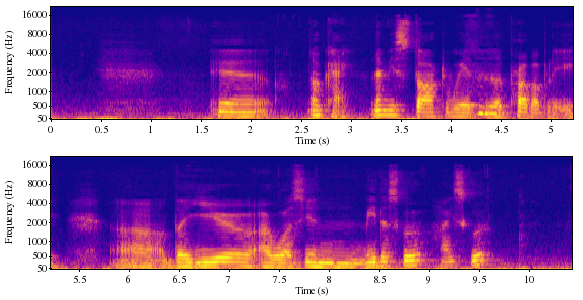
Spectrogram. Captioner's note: laughs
